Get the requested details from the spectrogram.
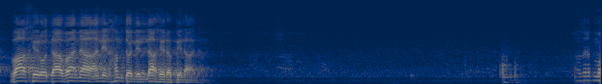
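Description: A man chants melodiously into a microphone, heard through loudspeakers in an echoing hall.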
